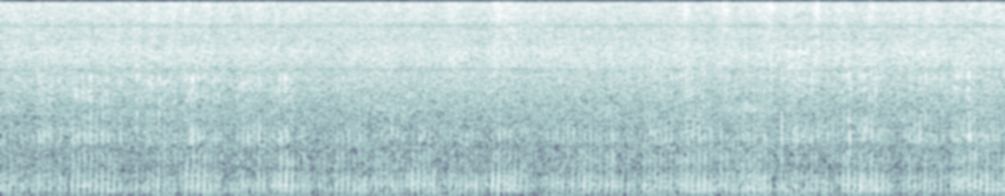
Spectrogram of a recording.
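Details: Continuous deep purring from a brown tabby house cat as it is stroked, a low vibrating drone that swells gently in loudness every second or so, with soft handling noises.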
